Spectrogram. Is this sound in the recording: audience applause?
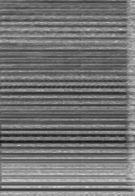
no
